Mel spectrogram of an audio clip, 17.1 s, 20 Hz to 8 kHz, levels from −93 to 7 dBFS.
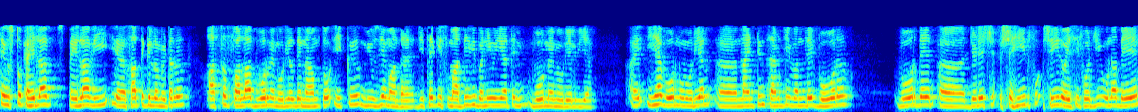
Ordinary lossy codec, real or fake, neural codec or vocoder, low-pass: AAC, 16 kbps; real; none; 7.2 kHz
